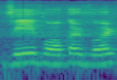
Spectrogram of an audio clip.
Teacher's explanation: इसमें जो W sound है, अब ये साउंड भी जो है ये बाइलेबियल है। इसमें भी आप अगर आप बोल कर अपनी प्रैक्टिस करके देखना चाहें तो आप देखेंगे कि इसमें आपके दोनों जो लिप्स हैं वो यूज़ हो रहे हैं।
